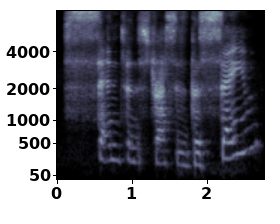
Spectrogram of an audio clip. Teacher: I'm stressing sentence and same in the sentence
